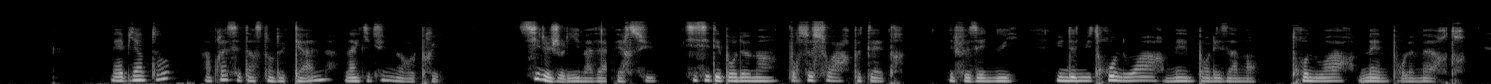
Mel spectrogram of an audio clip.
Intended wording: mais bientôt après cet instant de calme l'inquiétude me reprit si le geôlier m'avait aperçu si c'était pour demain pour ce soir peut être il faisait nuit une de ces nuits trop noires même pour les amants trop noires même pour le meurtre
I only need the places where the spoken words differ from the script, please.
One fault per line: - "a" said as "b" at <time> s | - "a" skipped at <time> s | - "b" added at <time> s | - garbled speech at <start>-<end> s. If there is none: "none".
- "ces" skipped at 10.8 s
